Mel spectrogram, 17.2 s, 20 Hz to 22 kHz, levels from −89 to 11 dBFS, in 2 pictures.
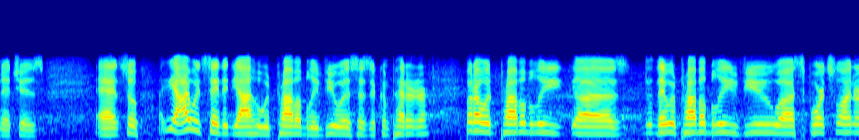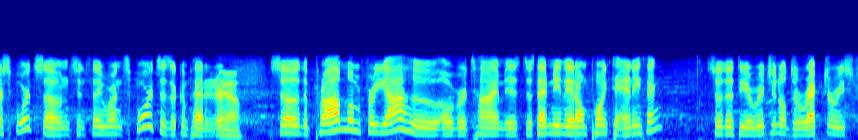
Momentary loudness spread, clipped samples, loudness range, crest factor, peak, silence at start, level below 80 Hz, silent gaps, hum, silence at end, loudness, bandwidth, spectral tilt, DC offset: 12 LU; under 0.1%; 4 LU; 24 dB; -6 dBFS; 0 s; -70 dBFS; none; none; 0 s; -28 LUFS; 5.4 kHz; -0.5 dB/octave; under 0.1%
